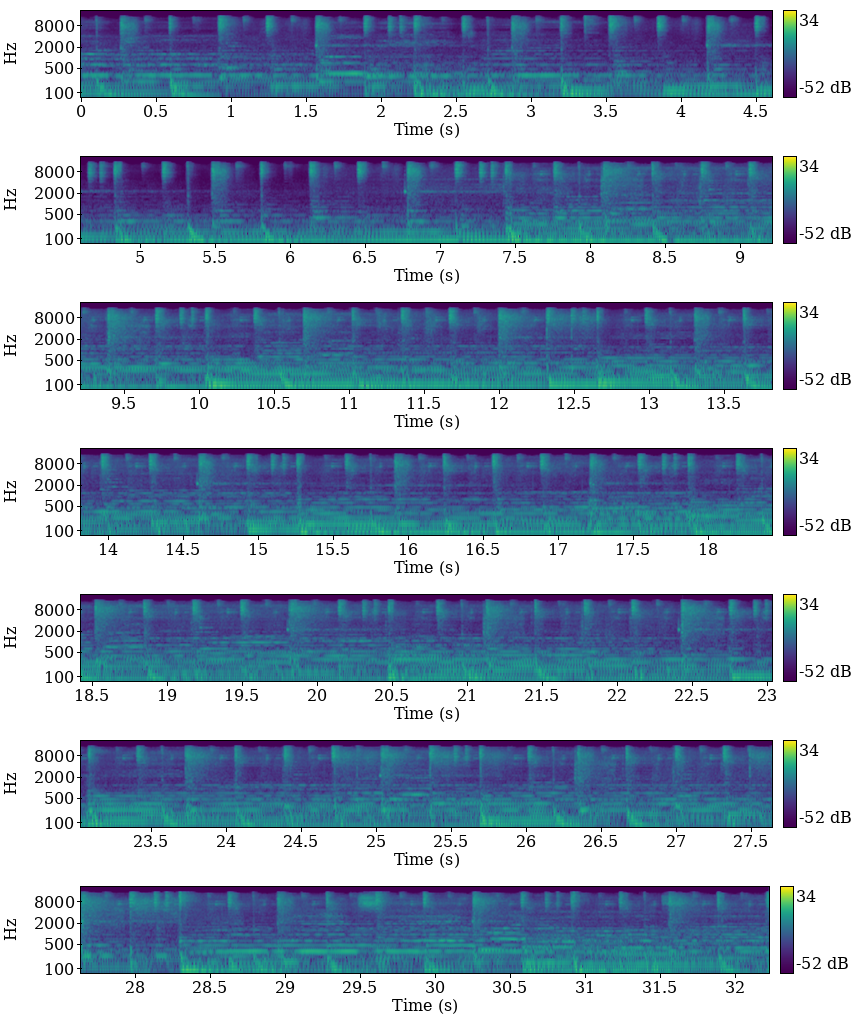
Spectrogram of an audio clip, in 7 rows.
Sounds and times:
Music: 0:00.0 - 0:32.2.

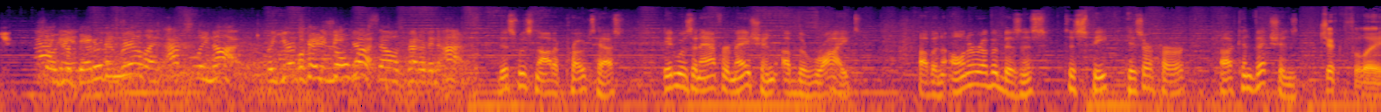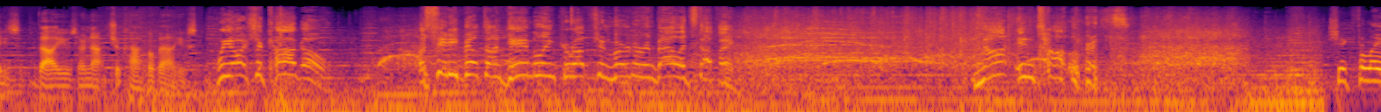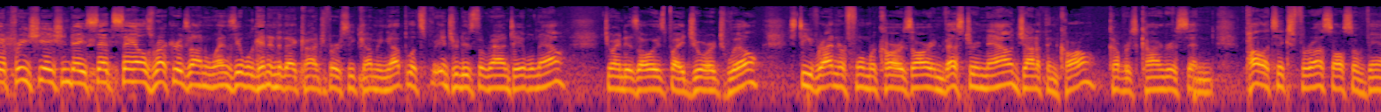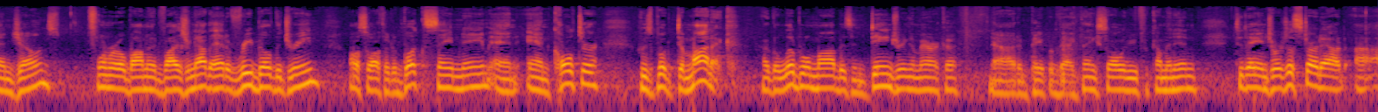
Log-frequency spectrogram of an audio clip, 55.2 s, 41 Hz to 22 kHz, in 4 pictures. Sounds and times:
Music: 0:00.0 - 0:28.3.

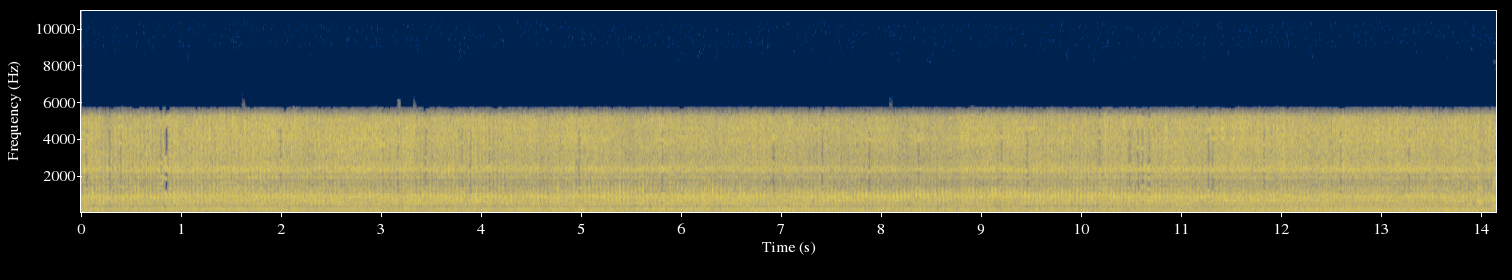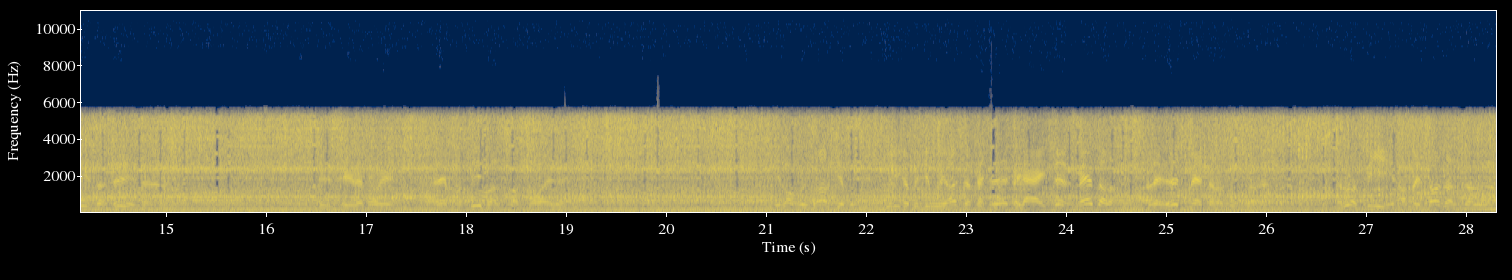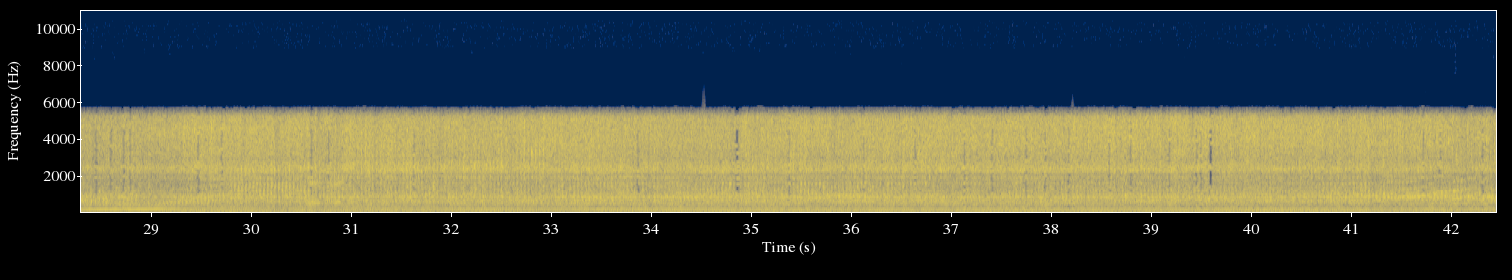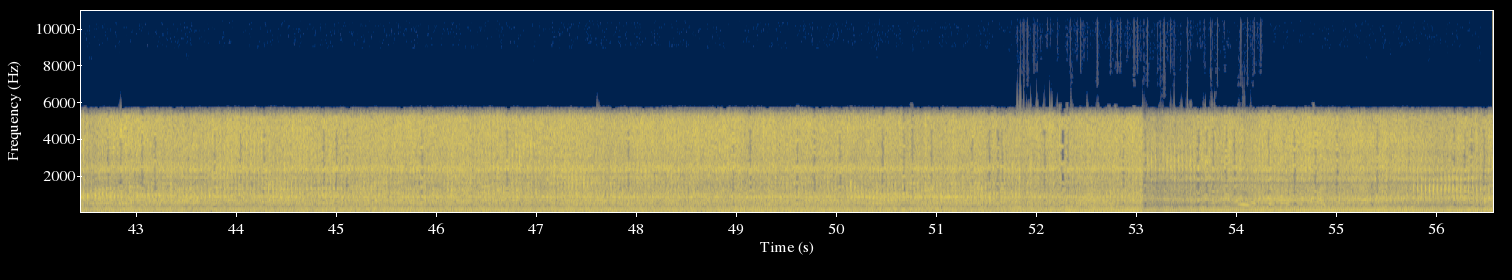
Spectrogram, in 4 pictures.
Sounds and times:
Idling: 0:00.0 - 0:56.5
Medium engine (mid frequency): 0:00.0 - 0:56.5
Vehicle: 0:00.0 - 0:56.5
Speech: 0:14.0 - 0:15.2, 0:16.5 - 0:19.2, 0:21.0 - 0:26.1, 0:26.7 - 0:28.4, 0:53.9 - 0:55.4.

